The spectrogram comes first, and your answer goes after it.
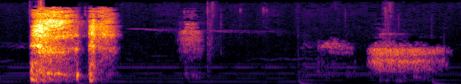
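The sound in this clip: Two sharp, forceful coughs come close together, followed by several quieter, short throat-clearing grunts separated by silence.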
